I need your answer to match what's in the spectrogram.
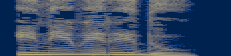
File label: "ಇನಿವಿರಿದು", kannada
